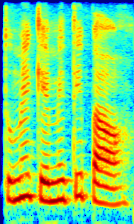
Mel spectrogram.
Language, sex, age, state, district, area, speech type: Odia, female, 18-30, Odisha, Bhadrak, rural, read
